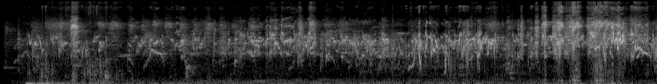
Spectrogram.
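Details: Pet budgerigars sharing fruit, chattering together in a dense, continuous stream of high warbles, chirps and scratchy squawks with no pauses, growing a little louder near the end.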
